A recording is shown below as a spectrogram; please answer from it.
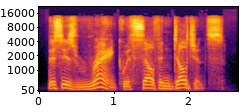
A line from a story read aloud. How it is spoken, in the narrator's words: shouts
